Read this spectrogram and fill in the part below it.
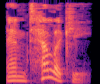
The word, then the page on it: entelechy: British English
